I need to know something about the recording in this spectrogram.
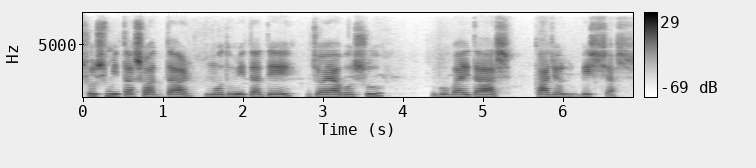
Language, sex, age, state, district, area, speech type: Bengali, female, 30-45, West Bengal, Birbhum, urban, spontaneous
